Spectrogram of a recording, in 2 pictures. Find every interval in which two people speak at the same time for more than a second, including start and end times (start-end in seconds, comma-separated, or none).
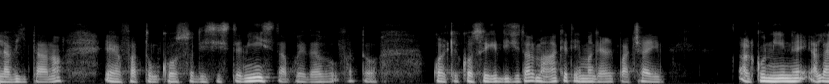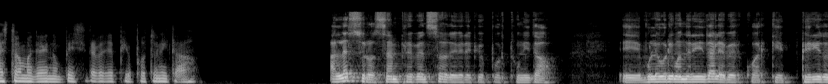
none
